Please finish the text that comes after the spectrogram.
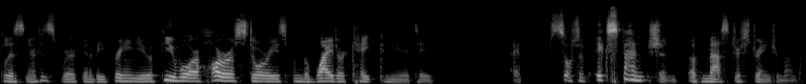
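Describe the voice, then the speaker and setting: A man's voice: a little high, a bit bright, no room sound. A man playing an opinionated, sardonic radio host delivering an indignant monologue in a fictional radio drama. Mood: wry. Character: opinionated male radio host ranting about corrupt heroes.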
